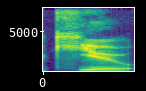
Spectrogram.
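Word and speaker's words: 九: lines song number four the common pronunciations are yon or she but yon is more common in modern Japanese yo and number five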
